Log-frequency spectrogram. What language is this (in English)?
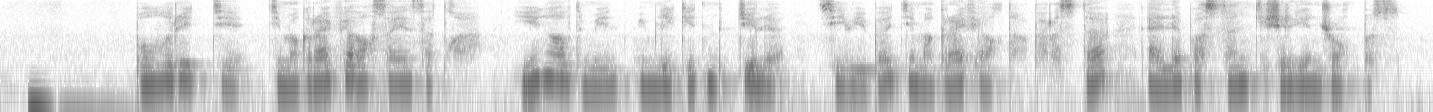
Kazakh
